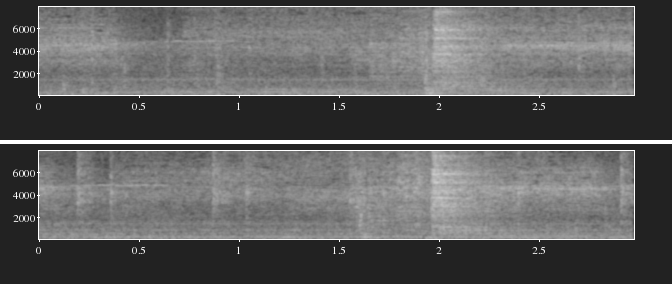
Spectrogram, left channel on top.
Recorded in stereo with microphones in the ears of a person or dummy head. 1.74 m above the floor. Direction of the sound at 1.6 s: 55° right (ahead or behind).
